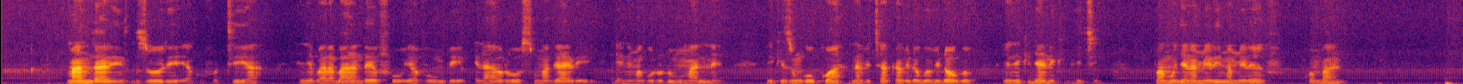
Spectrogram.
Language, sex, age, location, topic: Swahili, male, 18-24, Dar es Salaam, agriculture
